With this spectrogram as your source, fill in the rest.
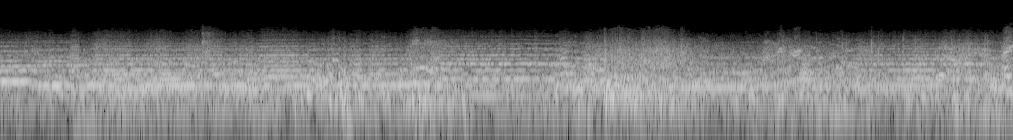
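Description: Gunfire crackles through a radio drama Western fight scene, with sharp shots and crashes mixed under excited shouting and voices over a steady background hum.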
